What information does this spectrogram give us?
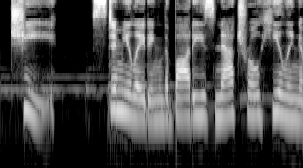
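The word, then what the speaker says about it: qi: this technique balances the flow of energy pronounced Chi stimulating the body's natural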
